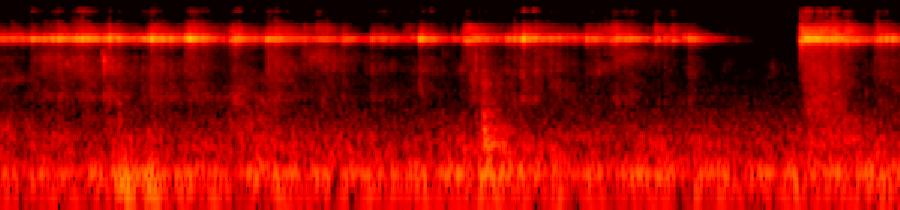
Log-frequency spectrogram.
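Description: Small jingle bell on a cat wand toy jingling as the toy is shaken, with a short pause about five seconds in.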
